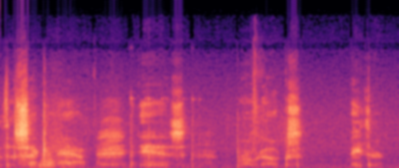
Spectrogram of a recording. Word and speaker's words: Aether: second half is Produx Aether. Produx Aether, or Ether. It starts with an A. It's spelled ether, but then an A is what starts it off. So AETHER.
